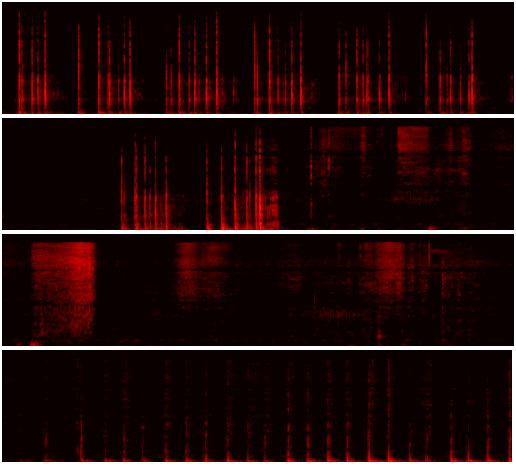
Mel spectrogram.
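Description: Fingertips tap and scratch the surface and edge of a large, thin white plastic tray as it is turned from upright to horizontal and back to vertical. Quick bursts of dull, low, hollow taps give way midway to quieter scratching with short bright, hissy swipes, then rapid tapping returns and builds louder toward the end.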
